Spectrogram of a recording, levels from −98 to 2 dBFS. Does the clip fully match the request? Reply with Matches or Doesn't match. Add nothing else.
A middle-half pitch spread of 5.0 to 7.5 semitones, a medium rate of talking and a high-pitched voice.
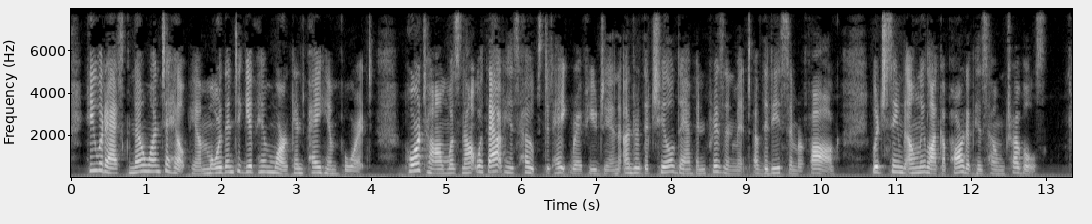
Doesn't match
